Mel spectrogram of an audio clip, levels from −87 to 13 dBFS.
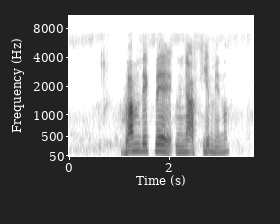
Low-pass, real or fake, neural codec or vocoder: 7.2 kHz; fake; codec, 16 kHz, 1.1 kbps, Voila-Tokenizer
